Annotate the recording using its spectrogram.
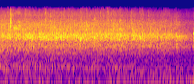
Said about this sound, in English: At the outset today, yes, okay, clap, give me a chance to take a breath, that'd be good.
